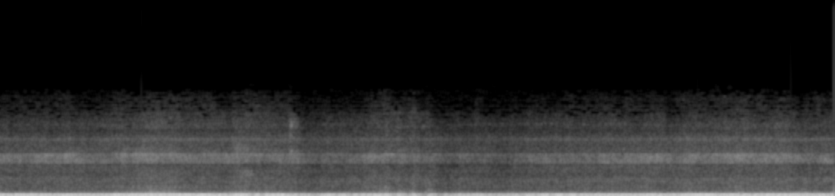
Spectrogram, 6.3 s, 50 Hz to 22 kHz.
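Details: 1981 Suzuki GS650GL four-cylinder, first start after rebuild with new battery, plugs, oil, filter and pod filters, fuel petcock on primary, on choke: steady low burble, even without misses or stumbles; runs as it should, though a small carb fuel leak is suspected.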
